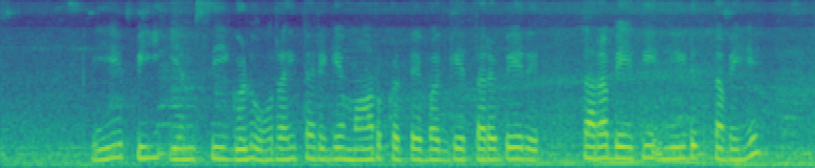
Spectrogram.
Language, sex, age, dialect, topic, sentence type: Kannada, female, 46-50, Mysore Kannada, agriculture, question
